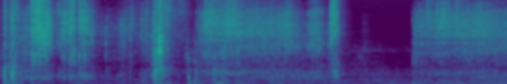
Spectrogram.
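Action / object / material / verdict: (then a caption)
scrape / glitter-coated fabric clutch bag / glitter fabric / none. Long nails tap and scratch across the glitter-coated surface of a small, hollow black clutch handbag with a chain handle. Bright, gritty rasping scrapes are broken by a few soft, dull taps, with a short quieter stretch before the steady scratching resumes.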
